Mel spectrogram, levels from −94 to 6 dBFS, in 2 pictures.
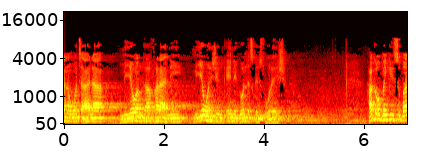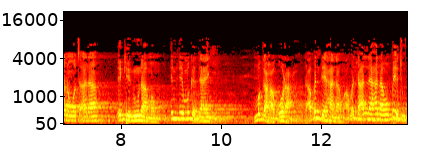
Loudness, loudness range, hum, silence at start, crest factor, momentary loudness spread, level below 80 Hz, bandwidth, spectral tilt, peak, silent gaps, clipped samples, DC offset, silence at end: -17 LUFS; 5 LU; none; 0 s; 16 dB; 18 LU; -46 dBFS; 8.8 kHz; -7 dB/octave; 0 dBFS; none; under 0.1%; under 0.1%; 0 s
